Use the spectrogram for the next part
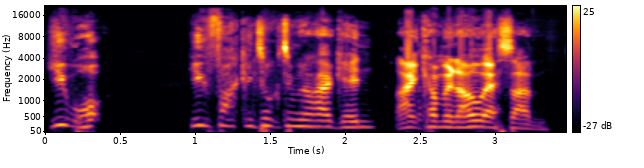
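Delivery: loud, high-pitched indignant Cockney; abrupt, no-nonsense. Acted. Alfred refusing Batman's call, abrupt loud Cockney outburst. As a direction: snap back and take no shit. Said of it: "really abrupt as well, and he wouldn't take any shit".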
